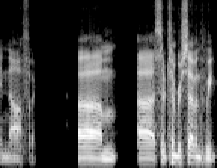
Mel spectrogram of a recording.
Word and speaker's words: Norfolk: You say Norfolk.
